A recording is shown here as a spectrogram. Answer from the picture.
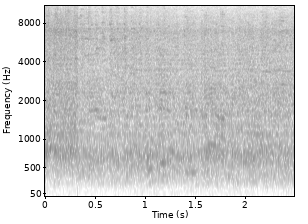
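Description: Stadium crowd noise at a football game: a steady, dense wash of many voices.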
